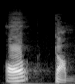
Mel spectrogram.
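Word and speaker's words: autumn: তারপর আসেন অটাম, হেমন্ত, হেমন্ত AUTUM, অটাম এন উচ্চারিত হবে না।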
